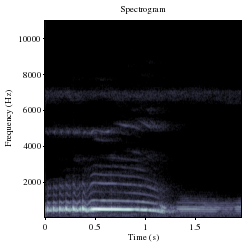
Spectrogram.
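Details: White red-eyed Barbary dove calling actively, used as a lure to make other doves call: a short stuttering coo that swells into a steady low tone, then dips and trails off into a softer hum.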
